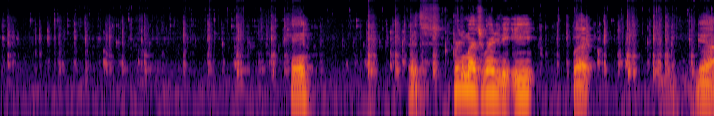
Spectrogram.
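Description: A pot of stew bubbles and simmers softly.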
